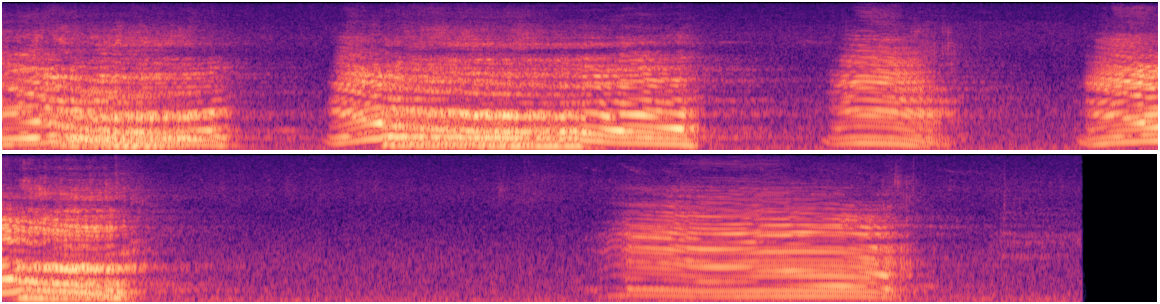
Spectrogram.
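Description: A deer gives long, moaning bellows, each rich and wavering, with pauses between them.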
